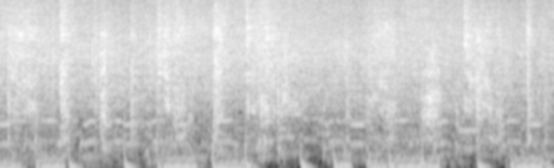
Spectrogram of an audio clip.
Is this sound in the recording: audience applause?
no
